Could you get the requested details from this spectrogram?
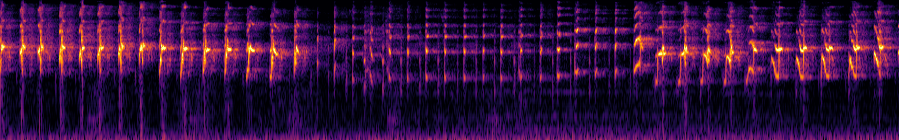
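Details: Ngekek of a fighter lovebird used to stir other lovebirds to answer: dense rapid chattering notes, a short rougher, lower-energy middle section, then the fast high chatter resumes strongly.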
